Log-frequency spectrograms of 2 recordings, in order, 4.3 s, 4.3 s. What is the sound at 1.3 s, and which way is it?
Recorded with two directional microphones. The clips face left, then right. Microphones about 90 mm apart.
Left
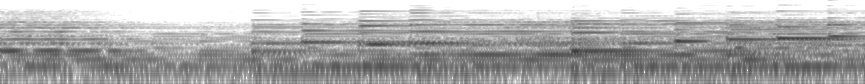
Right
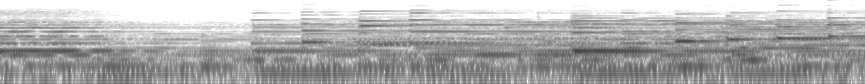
Music, 15° left (ahead or behind).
